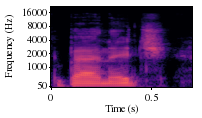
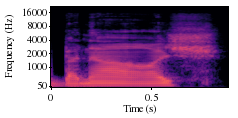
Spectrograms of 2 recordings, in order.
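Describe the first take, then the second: First: "Burnage" as BUR-nij, stress up front; usual pronunciation. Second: "Bernage" as buh-NAHZH, stress on the end; mock-posh mispronunciation. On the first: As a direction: say "Burnage" plainly, ending in -ij. Corrects the joke pronunciation. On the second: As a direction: say "Bernage" French-style, ending in a soft zh. Joke pronunciation of Burnage, then corrected. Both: Shown as a demonstration.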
